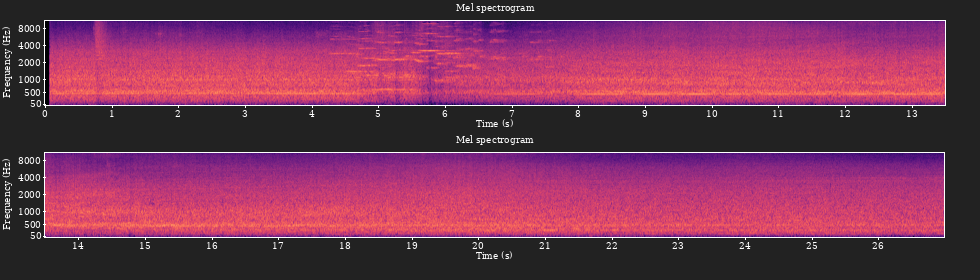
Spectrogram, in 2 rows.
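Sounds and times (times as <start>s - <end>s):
train running: 0.1s - 26.9s
brakes and wheels squealing: 4.1s - 7.8s.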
